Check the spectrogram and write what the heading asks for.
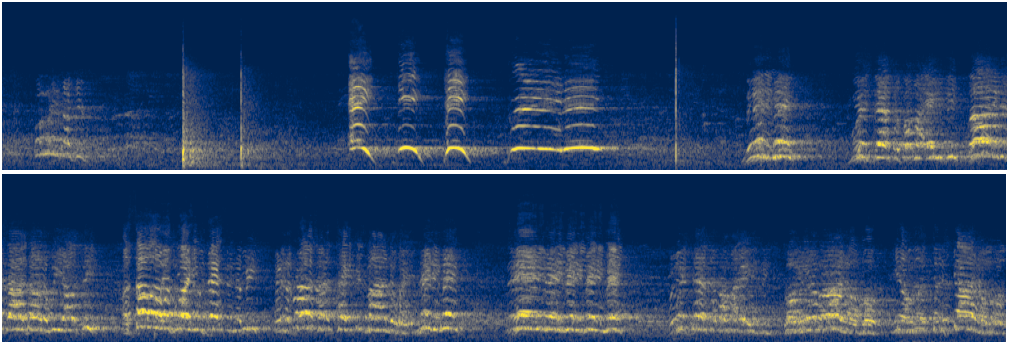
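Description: A line of young men chanting and calling out together in unison. There is a single sharp smack about three seconds in, then several loud short calls that swoop up and down, and from about eleven seconds a sustained group chant with crowd voices under it.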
